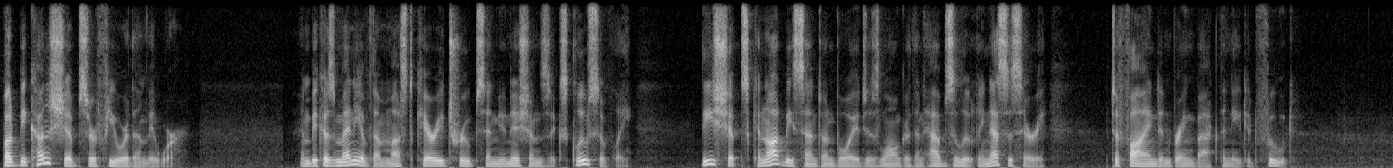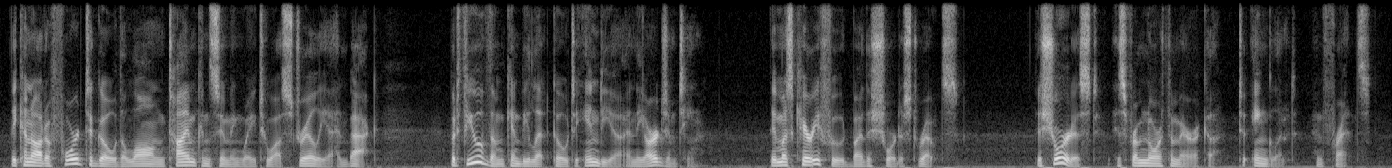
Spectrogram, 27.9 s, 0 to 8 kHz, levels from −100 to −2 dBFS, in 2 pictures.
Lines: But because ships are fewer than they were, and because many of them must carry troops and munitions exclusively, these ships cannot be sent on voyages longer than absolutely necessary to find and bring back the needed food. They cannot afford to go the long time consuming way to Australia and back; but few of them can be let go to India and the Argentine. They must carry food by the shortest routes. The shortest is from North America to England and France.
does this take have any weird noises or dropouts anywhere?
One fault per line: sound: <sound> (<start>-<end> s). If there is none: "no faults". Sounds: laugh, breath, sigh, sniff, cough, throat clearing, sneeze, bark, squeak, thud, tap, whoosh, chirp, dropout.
no faults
